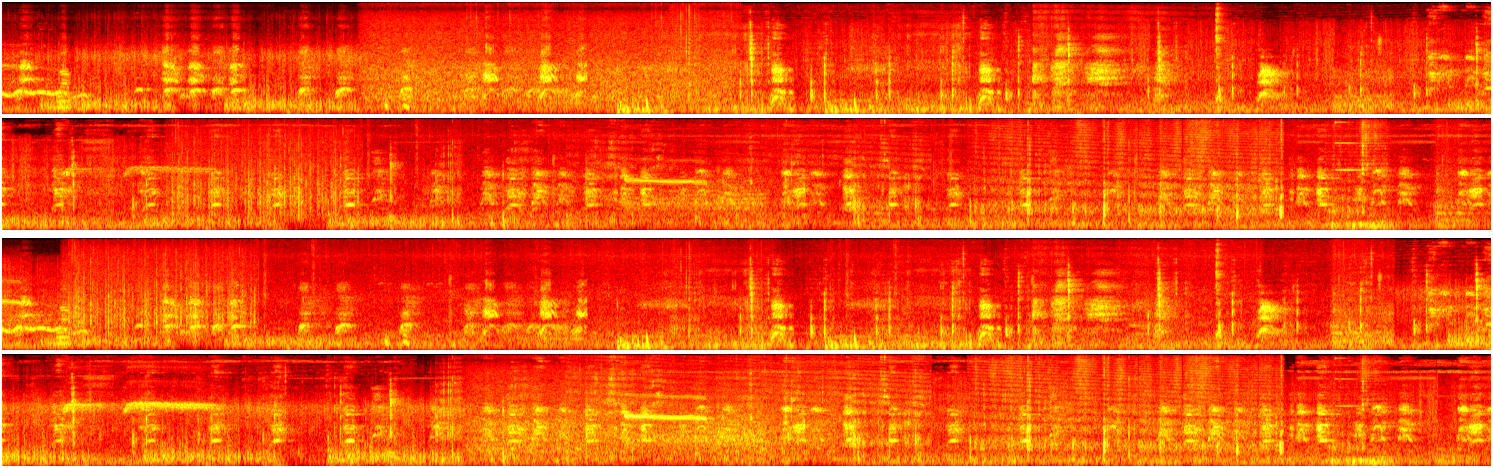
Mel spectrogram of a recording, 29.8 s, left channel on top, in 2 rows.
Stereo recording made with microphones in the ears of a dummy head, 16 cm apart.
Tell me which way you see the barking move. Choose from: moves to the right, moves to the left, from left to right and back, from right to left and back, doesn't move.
moves to the right.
